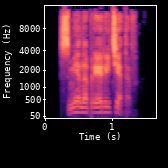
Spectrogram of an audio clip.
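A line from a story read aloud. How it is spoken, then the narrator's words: Angry reply. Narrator (Russian): зло ответил человек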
